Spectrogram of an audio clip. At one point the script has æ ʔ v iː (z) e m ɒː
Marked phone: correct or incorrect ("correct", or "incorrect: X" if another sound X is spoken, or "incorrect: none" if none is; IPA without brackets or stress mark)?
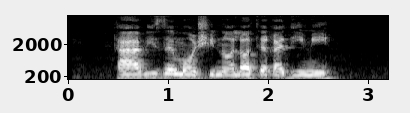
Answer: correct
